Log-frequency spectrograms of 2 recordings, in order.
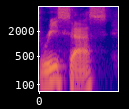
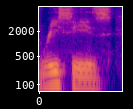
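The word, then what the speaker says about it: Reses: If you, that's how his name is pronounced, Recess.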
